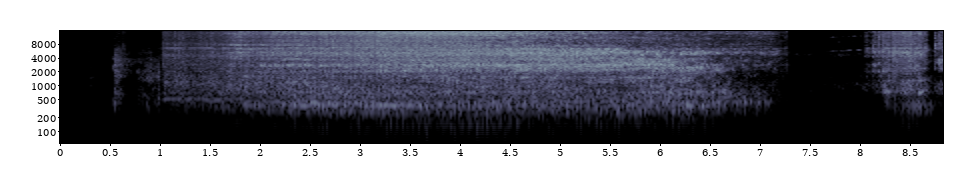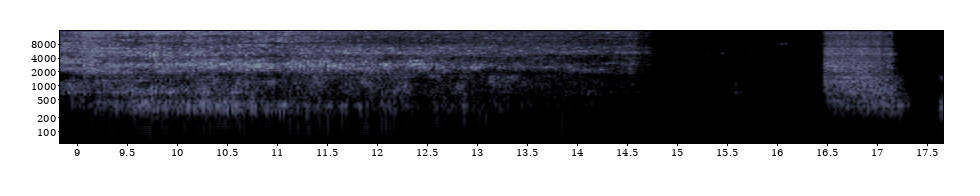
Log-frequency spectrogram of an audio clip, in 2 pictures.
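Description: A disc cutter cuts a hole into the metal of a COE truck's headlight area with a loud, close, rasping grind. It runs in two long passes broken by short pauses and then a final brief burst, with no speech.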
